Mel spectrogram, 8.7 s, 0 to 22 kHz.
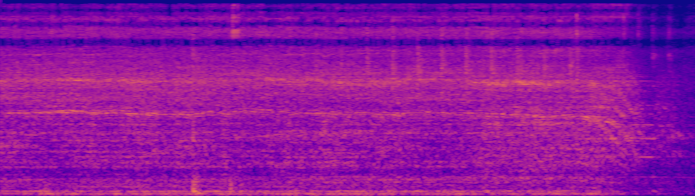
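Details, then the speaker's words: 2022 Tracer 24DBS travel trailer, slide-out switch held to extend: steady electric motor whine under a low rumble that winds down and cuts out automatically at full extension. Normal slide-out motor operation. "so once that side's fully extended we're gonna hear some sorry you're just gonna hear the motors whine and then they'll kind of stop automatically"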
